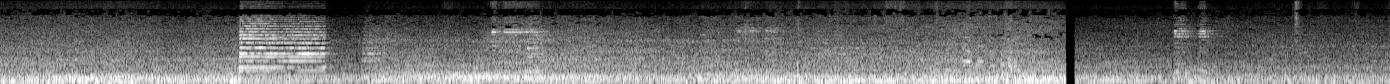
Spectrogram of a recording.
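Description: Steady street traffic noise, with a car horn blaring once for about a second a few seconds in and fainter horn toots later. The sound cuts out for an instant about three-quarters of the way through.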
